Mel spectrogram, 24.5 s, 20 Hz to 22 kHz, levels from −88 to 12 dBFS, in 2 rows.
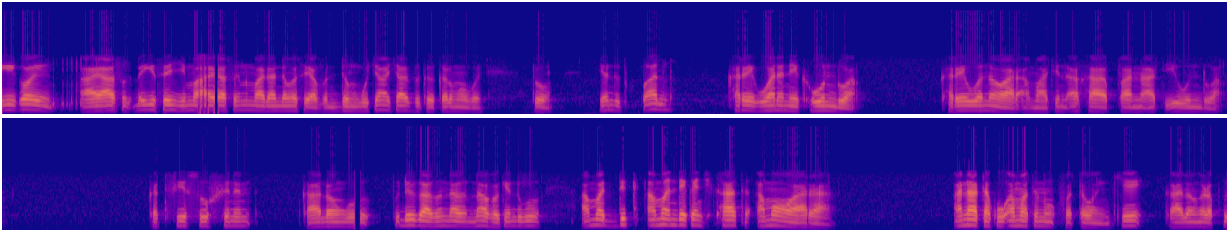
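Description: Speech over a telephone-band line, limited to roughly 250 Hz to 3.4 kHz. A block size mismatch (padded) runs throughout. Each block has a short zero-filled gap, which fits a 1,024-sample read buffer, producing a steady 43.1 Hz buzz. The slowdown is negligible, 0.999 times normal speed. Packet loss filled with silence chops the sound twice. From 1.96 to 2.16 s, 100 ms goes missing in scattered holes no longer than 40 ms. At 15.78 to 15.84 s, one 60 ms hole opens. The hole sizes suggest 20 ms packets. Low bit depth with dither starts at 7.92 s and lasts to the end. At 10 bits, it adds an even, constant hiss about 40 dB below the signal.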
